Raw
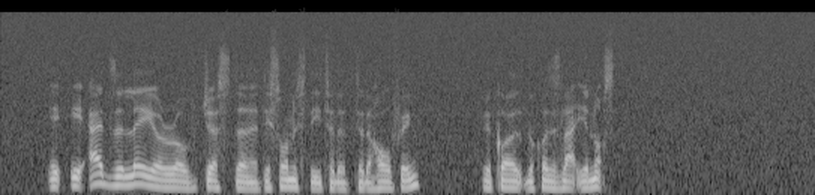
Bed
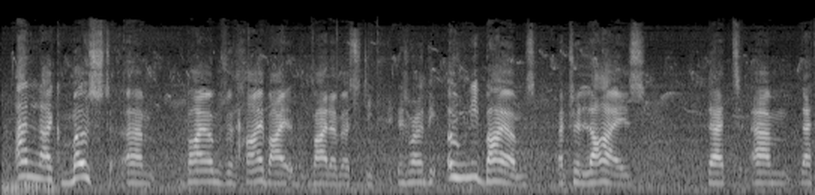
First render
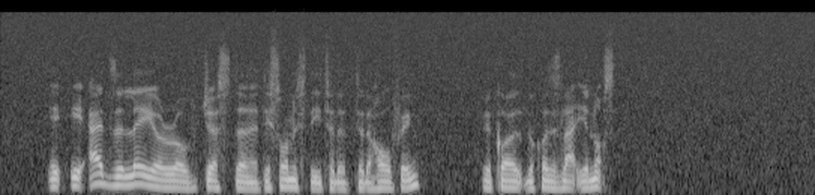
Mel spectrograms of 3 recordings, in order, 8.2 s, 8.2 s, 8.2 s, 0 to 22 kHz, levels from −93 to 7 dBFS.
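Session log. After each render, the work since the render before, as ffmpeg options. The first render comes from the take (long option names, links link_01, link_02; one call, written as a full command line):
ffmpeg -i in.wav -af "afftdn=noise_reduction=6:noise_floor=-40" out.wav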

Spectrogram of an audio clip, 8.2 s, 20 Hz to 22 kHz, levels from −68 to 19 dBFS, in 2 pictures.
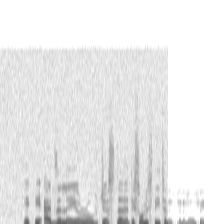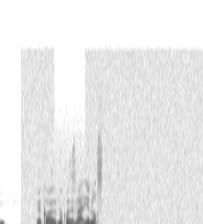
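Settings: ffmpeg -i in.wav -filter_complex "[0:a]asettb=1/sr,asplit=3[link_01][link_02][link_03];[link_01]atrim=end=1.304[link_04];[link_02]atrim=start=1.3:end=2.16,asetpts=PTS-STARTPTS,afade=type=in:duration=0.004:curve=qsin,afade=type=out:start_time=0.856:duration=0.004:curve=qsin,acrossover=split=380|3000[link_05][link_06][link_07];[link_06]acompressor=threshold=-33dB:ratio=6:attack=3.2:release=140:knee=2.83:detection=peak[link_08];[link_05][link_08][link_07]amix=inputs=3:normalize=0[link_09];[link_03]atrim=start=2.156[link_10];[link_04][link_09]acrossfade=duration=0.004:curve1=hsin:curve2=qsin[link_11];[link_11][link_10]acrossfade=duration=0.004:curve1=qsin:curve2=hsin,asettb=1/sr,asplit=3[link_12][link_13][link_14];[link_12]atrim=end=3.364[link_15];[link_13]atrim=start=3.36:end=4.5,asetpts=PTS-STARTPTS,afade=type=in:duration=0.004:curve=qsin,afade=type=out:start_time=1.136:duration=0.004:curve=qsin,asplit=3[link_16][link_17][link_18];[link_16]bandpass=frequency=270:width_type=q:width=8,volume=0dB[link_19];[link_17]bandpass=frequency=2290:width_type=q:width=8,volume=-6dB[link_20];[link_18]bandpass=frequency=3010:width_type=q:width=8,volume=-9dB[link_21];[link_19][link_20][link_21]amix=inputs=3:normalize=0[link_22];[link_14]atrim=start=4.496[link_23];[link_15][link_22]acrossfade=duration=0.004:curve1=hsin:curve2=qsin[link_24];[link_24][link_23]acrossfade=duration=0.004:curve1=qsin:curve2=hsin,asettb=1/sr,asplit=3[link_25][link_26][link_27];[link_25]atrim=end=5.174[link_28];[link_26]atrim=start=5.17:end=5.79,asetpts=PTS-STARTPTS,afade=type=in:duration=0.004:curve=qsin,afade=type=out:start_time=0.616:duration=0.004:curve=qsin,lowpass=7400[link_29];[link_27]atrim=start=5.786[link_30];[link_28][link_29]acrossfade=duration=0.004:curve1=hsin:curve2=qsin[link_31];[link_31][link_30]acrossfade=duration=0.004:curve1=qsin:curve2=hsin" out.wav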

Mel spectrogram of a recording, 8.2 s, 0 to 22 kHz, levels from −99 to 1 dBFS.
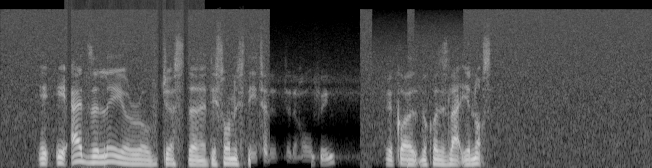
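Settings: ffmpeg -i in.wav -filter_complex "[0:a]asettb=1/sr,asplit=3[link_01][link_02][link_03];[link_01]atrim=end=0.804[link_04];[link_02]atrim=start=0.8:end=2.55,asetpts=PTS-STARTPTS,afade=type=in:duration=0.004:curve=qsin,afade=type=out:start_time=1.746:duration=0.004:curve=qsin,aeval=exprs='val(0)*gte(abs(val(0)),0.0133)':channel_layout=same[link_05];[link_03]atrim=start=2.546[link_06];[link_04][link_05]acrossfade=duration=0.004:curve1=hsin:curve2=qsin[link_07];[link_07][link_06]acrossfade=duration=0.004:curve1=qsin:curve2=hsin,asettb=1/sr,asplit=3[link_08][link_09][link_10];[link_08]atrim=end=3.124[link_11];[link_09]atrim=start=3.12:end=3.89,asetpts=PTS-STARTPTS,afade=type=in:duration=0.004:curve=qsin,afade=type=out:start_time=0.766:duration=0.004:curve=qsin,highpass=frequency=420:width=0.5412,highpass=frequency=420:width=1.3066[link_12];[link_10]atrim=start=3.886[link_13];[link_11][link_12]acrossfade=duration=0.004:curve1=hsin:curve2=qsin[link_14];[link_14][link_13]acrossfade=duration=0.004:curve1=qsin:curve2=hsin,asettb=1/sr,asplit=3[link_15][link_16][link_17];[link_15]atrim=end=4.644[link_18];[link_16]atrim=start=4.64:end=5.09,asetpts=PTS-STARTPTS,afade=type=in:duration=0.004:curve=qsin,afade=type=out:start_time=0.446:duration=0.004:curve=qsin,highpass=160,lowpass=5000[link_19];[link_17]atrim=start=5.086[link_20];[link_18][link_19]acrossfade=duration=0.004:curve1=hsin:curve2=qsin[link_21];[link_21][link_20]acrossfade=duration=0.004:curve1=qsin:curve2=hsin" out.wav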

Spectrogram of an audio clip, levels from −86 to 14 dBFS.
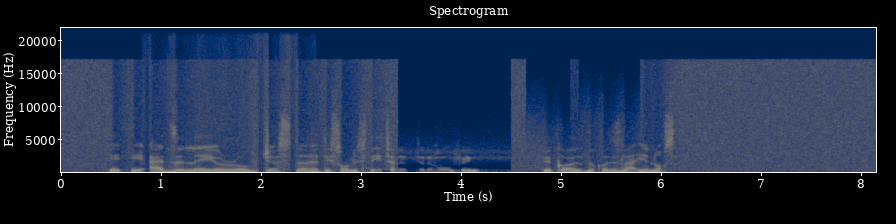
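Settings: ffmpeg -i in.wav -af "acompressor=threshold=-23dB:ratio=6,alimiter=limit=-20.5dB:level=0:latency=1:release=258" out.wav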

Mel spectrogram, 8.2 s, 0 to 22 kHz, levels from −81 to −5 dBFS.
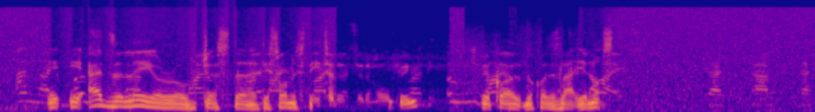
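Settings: ffmpeg -i in.wav -i bed.wav -filter_complex "[1:a]volume=-24.5dB[link_01];[0:a][link_01]amix=inputs=2:normalize=0" out.wav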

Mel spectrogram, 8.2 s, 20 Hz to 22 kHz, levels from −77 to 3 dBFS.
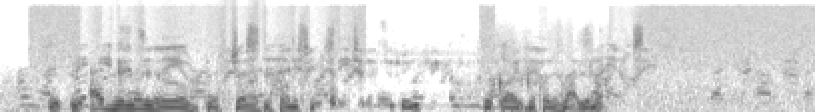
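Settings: ffmpeg -i in.wav -filter_complex "[0:a]asplit=2[link_01][link_02];[link_02]adelay=14,volume=-4dB[link_03];[link_01][link_03]amix=inputs=2:normalize=0,acrossover=split=1300[link_04][link_05];[link_05]adelay=280[link_06];[link_04][link_06]amix=inputs=2:normalize=0" out.wav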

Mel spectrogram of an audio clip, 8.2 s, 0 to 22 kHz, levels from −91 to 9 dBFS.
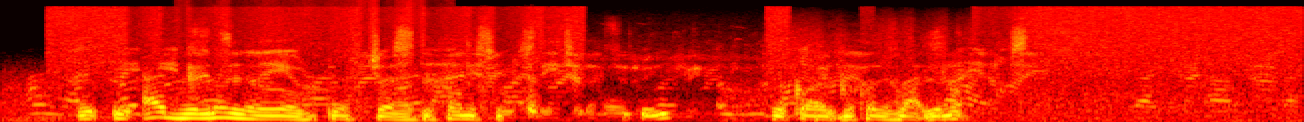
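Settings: ffmpeg -i in.wav -af "volume=11dB" out.wav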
